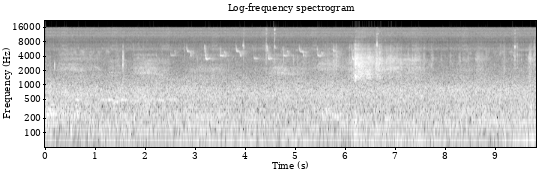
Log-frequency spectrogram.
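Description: Small bird chirping: a quick run of short, high, falling notes about three to five seconds in. A brief rustle about six seconds in.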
